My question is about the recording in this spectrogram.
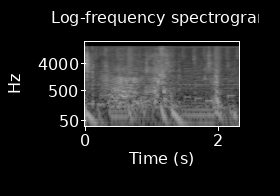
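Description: Zipper on a Vertex Gamut backpack's side pocket being pulled, one rasping run of about a second followed by a few light ticks, with background music underneath.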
